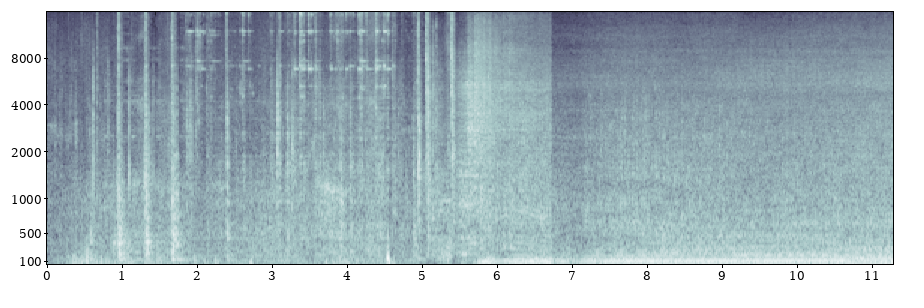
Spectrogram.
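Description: Keys jangle close by, then a restored car's engine cranks and catches, settling into a steady, throaty idle that continues to the end.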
